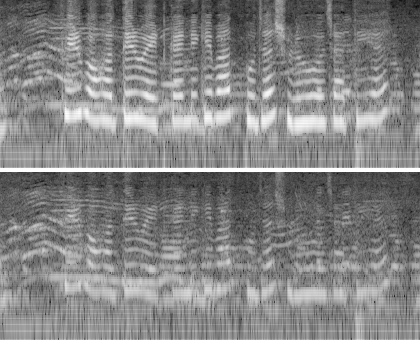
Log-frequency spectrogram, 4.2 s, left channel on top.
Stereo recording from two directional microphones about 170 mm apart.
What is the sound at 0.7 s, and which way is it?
A woman's voice, 45° left (ahead or behind).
